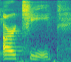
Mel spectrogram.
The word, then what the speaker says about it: Urquhart: Anyway, it's Urquhart.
